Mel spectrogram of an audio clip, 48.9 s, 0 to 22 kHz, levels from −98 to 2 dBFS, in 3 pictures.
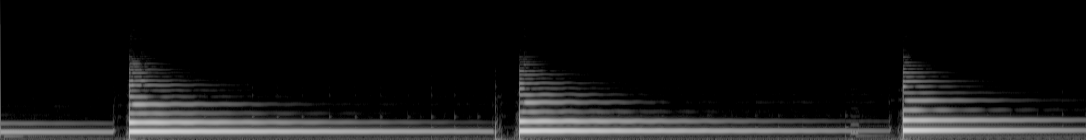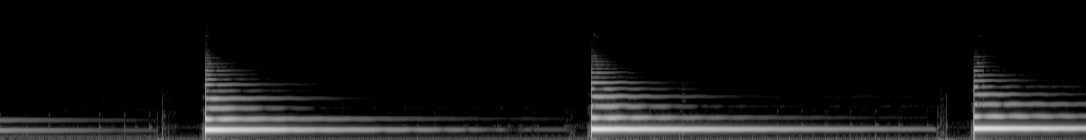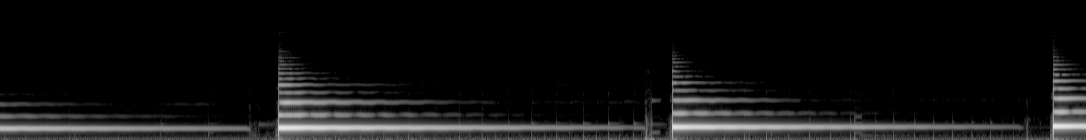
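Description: Throughout the music, a wrong sample rate slows everything to 0.69 times speed and drops pitch 6.45 semitones together, which fits 32 kHz material played at 22 kHz, unlike a pitch shift that keeps tempo.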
